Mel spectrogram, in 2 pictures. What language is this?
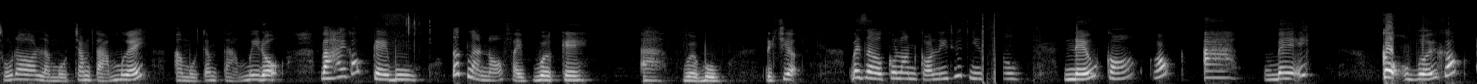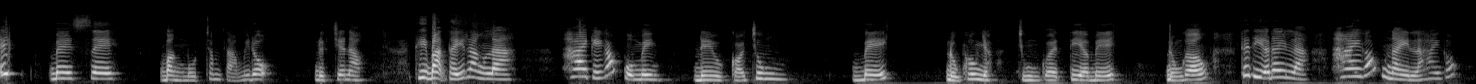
Vietnamese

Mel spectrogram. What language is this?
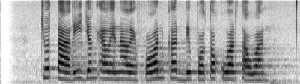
Sundanese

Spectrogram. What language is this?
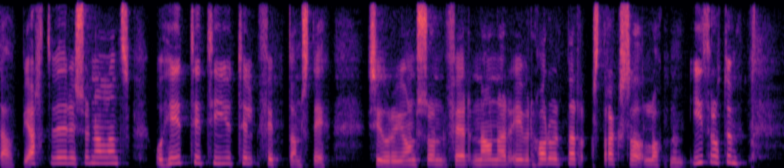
Icelandic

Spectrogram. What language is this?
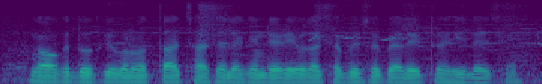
Maithili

